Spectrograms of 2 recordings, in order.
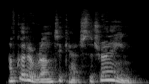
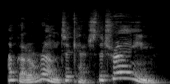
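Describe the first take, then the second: First: Mildly anxious, with a gentle pitch shape. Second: More anxious, with a bigger pitch shape. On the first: The speaker is slightly worried about the train. "basically use the same pitch shape" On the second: The speaker is more worried or irritated. "more and more anxious"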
